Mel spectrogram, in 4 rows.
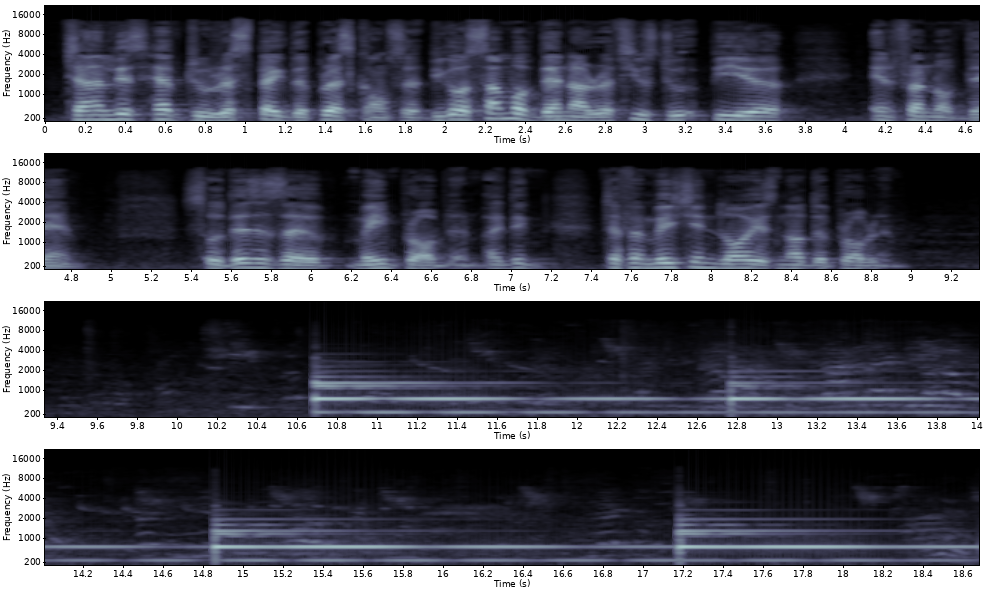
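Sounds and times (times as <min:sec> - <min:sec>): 
speech: 0:00.1 - 0:09.1, 0:10.7 - 0:11.1
Buddhist pagoda bells rung at Shwedagon Pagoda in Yangon: 0:10.7 - 0:18.6.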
